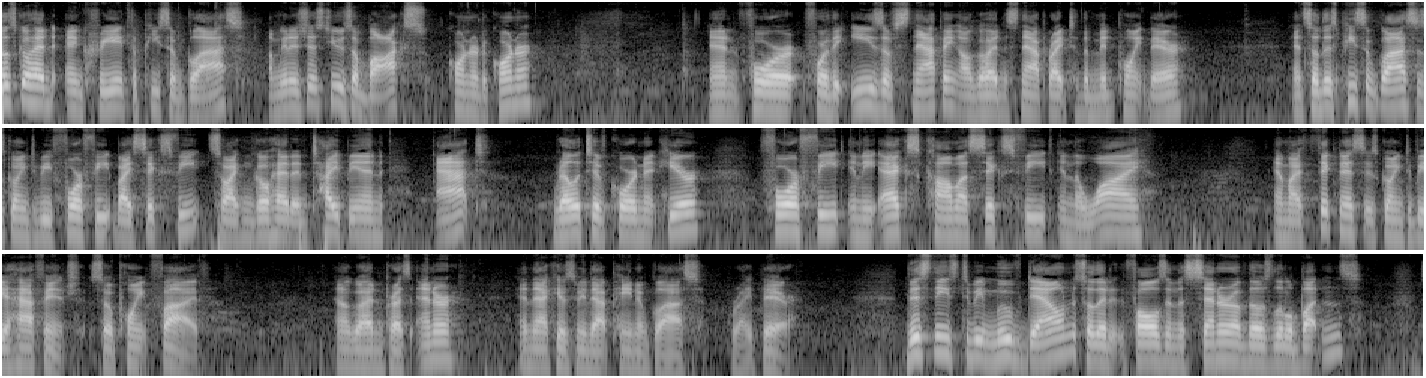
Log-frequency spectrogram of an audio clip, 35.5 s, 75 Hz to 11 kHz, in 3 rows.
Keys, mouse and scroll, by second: 4.3 click, 5.4-7.0 scroll, 7.0-9.3 scroll, 9.5 click, 11.2 scroll down 5, 15.3 shift+2, 18.1-20.4 typing, 20.9 Return, 22.2 scroll, 22.2 typing, 24.1-25.0 typing, 26.9 Return, 27.9 scroll, 28.6-29.2 scroll up 3, 29.3 click, 30.6-30.9 scroll down 5.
